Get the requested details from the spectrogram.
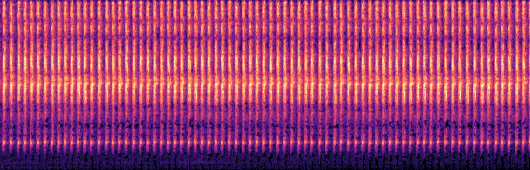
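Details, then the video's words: Sword grasshopper (belalang pedang) calling, used as a master sound for training competition songbirds; a steady, rapid high-pitched pulsed chirring repeated about three to four times per second, bright and metallic, with no other sounds. "suara belalang pedang cicir full untuk masteran semua burung lomba"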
